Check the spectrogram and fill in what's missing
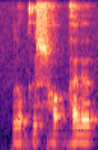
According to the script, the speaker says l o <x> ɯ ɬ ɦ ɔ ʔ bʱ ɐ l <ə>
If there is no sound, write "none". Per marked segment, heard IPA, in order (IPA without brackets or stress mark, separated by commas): ɡʱ, ə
